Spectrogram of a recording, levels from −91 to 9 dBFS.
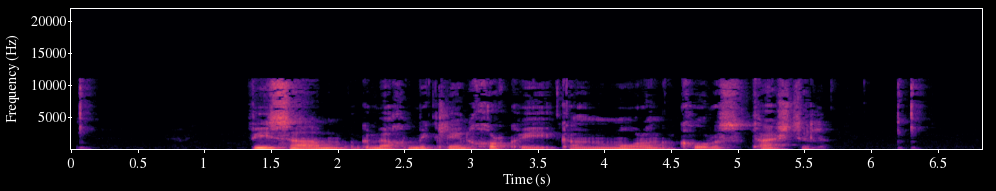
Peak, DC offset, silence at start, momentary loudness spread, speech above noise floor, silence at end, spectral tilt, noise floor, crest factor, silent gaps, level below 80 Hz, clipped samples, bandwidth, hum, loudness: -8 dBFS; under 0.1%; 0.05 s; 20 LU; 53 dB; 0.5 s; -5 dB/octave; -82 dBFS; 22 dB; none; -48 dBFS; under 0.1%; 11.5 kHz; none; -29 LUFS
